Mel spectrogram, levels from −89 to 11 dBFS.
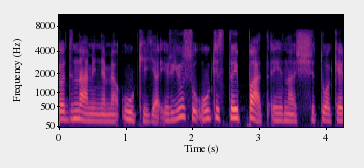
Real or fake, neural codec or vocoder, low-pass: fake; codec, 16 kHz, 8 kbps, FunCodec, trained on Chinese and English, 25 frames a second; 7.2 kHz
